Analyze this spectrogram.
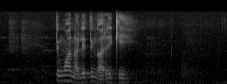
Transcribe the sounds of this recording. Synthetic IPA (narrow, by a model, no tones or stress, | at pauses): tiŋwanaletiŋɡʱariki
